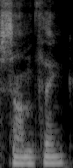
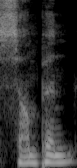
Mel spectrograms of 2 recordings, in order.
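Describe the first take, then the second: First: The final -ing sound is said fully and normally. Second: The final -ing sound is altered, not fully said. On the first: This is the usual adult pronunciation. "instead of" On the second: This is how a small child says it. "she doesn't say any of her ing"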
